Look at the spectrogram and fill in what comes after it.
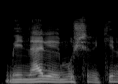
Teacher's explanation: را از مشرکین ترقیق هست، نازک تلفظشون کسره داره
